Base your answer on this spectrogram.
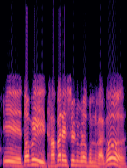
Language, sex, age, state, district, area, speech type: Nepali, male, 45-60, West Bengal, Jalpaiguri, urban, conversation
